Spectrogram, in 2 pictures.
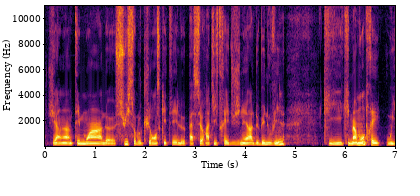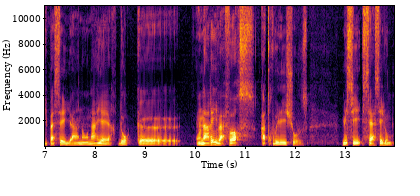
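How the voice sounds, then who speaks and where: A man with a Swiss French accent answers questions as an author in a televised interview. His voice sits fairly low. He talks in a thoughtful way, pausing and filling gaps as he goes. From Switzerland. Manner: thoughtful, hesitant with frequent fillers. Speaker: author guest. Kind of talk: TV studio interview.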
